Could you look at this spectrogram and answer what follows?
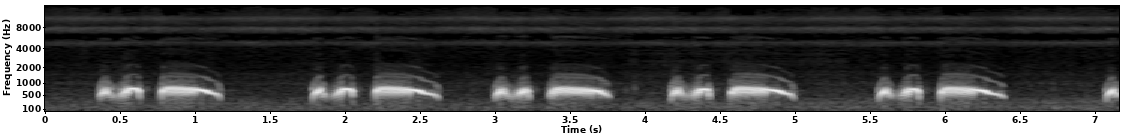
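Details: Lure call of a spotted dove, meant to draw in both males and females. Six steady phrases follow one another about every second, each a quick double note before a drawn-out, downward-sliding coo. Quiet background.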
